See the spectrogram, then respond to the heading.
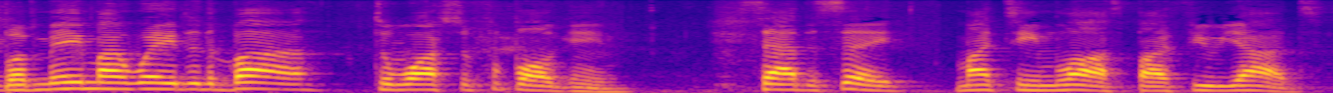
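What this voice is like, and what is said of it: Boston accent. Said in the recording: “That was a Boston accent... That was Boston... If I've ever heard a Boston accent”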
